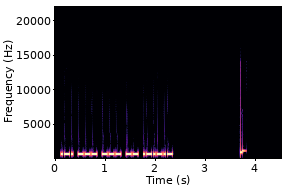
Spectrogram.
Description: Morse code, heard as a keyed tone, about 34 wpm, 700 Hz. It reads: ROOM.
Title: Sentences from Top 500 Words and Abbreviations 35wpm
